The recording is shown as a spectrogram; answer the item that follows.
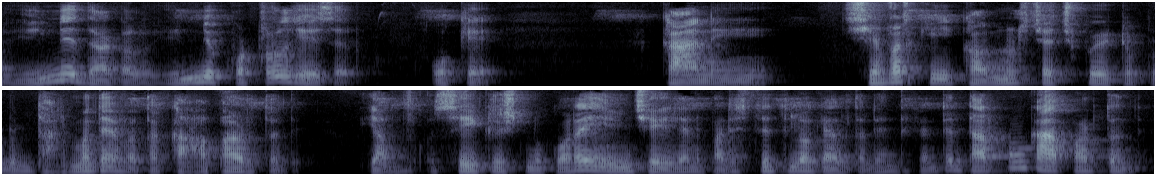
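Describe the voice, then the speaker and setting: A young adult man, a travel vlogger, telling an epic story in an animated, dramatic way. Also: fairly low pitch. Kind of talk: storytelling vlog.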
